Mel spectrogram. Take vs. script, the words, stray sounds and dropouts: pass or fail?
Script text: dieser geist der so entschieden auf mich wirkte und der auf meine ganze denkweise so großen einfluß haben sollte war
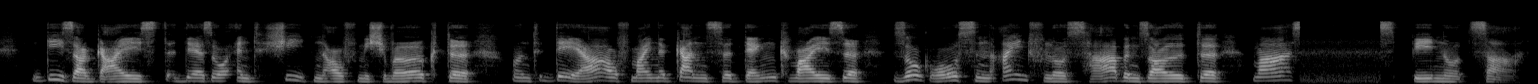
pass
